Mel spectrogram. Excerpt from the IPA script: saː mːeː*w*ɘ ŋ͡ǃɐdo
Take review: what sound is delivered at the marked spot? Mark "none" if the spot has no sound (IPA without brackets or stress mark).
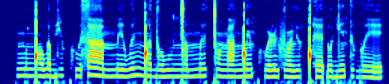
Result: w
